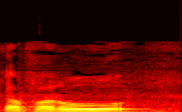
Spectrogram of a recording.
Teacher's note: کاف فا کو جلدی پڑھیں گے، را موٹا پڑھیں گے، رو واو مدہ ہے، اس کے بعد دوسرے کلمے میں حمزہ ہے تو مد منفصل ہوگی.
